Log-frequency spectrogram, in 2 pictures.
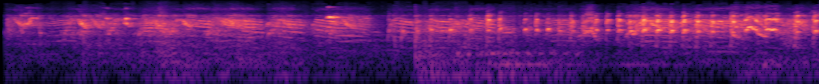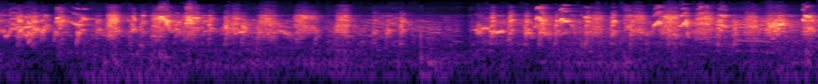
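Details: Budgerigars in a colony eating green leaves, a dense continuous chatter of many overlapping warbling chirps and twitters, with a short lull around two seconds before the busy chorus resumes.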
